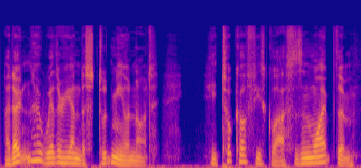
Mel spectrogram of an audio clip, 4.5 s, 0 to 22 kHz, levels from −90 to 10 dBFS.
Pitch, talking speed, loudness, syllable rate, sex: 120 Hz, 225 wpm, -18 LUFS, 5.4 syllables/s, male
